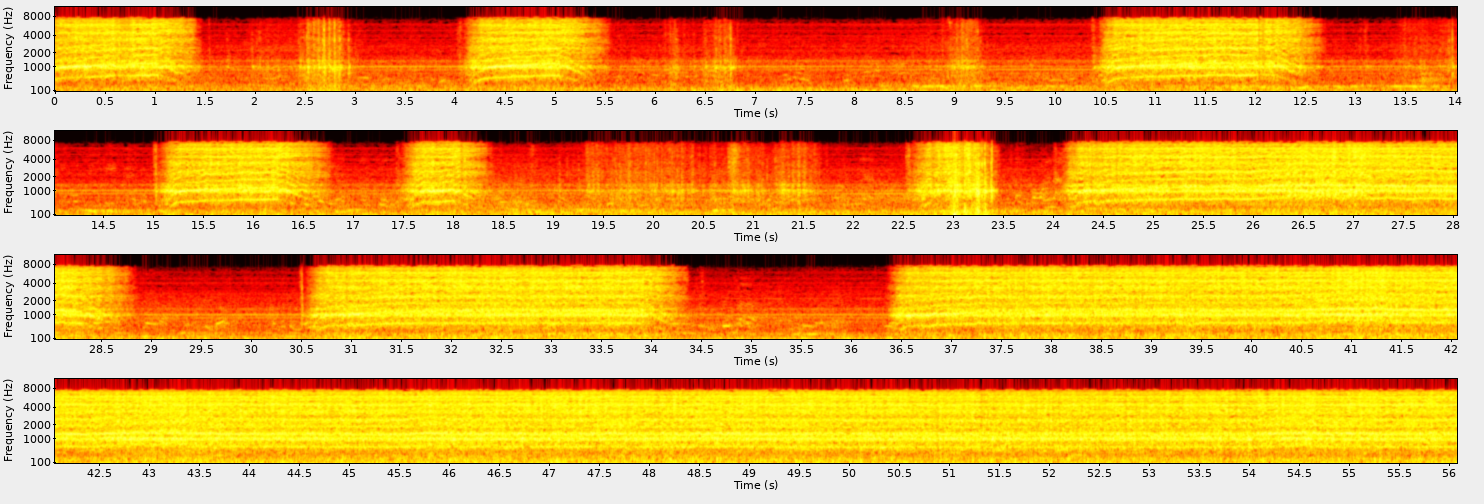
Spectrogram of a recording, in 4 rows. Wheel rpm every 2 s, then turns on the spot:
80, 20, 60, 0, 10, 100, 30, 50, 50, 10, 30, 10, 130, 150, 30, 100, 140, 20, 110, 160, 160, 160, 160, 160, 160, 160, 160, 160.
0-2 12-14 18-22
